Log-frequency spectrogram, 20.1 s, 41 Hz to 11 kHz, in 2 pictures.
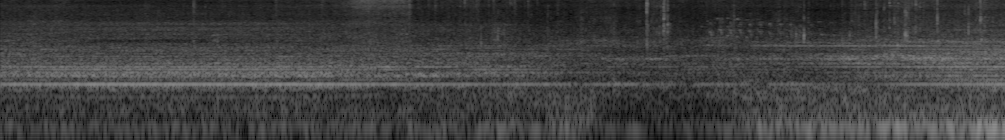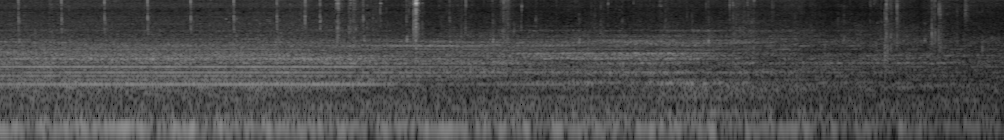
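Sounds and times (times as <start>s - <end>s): heater blower hum: 0.0s - 7.0s, 7.6s - 20.0s
low rumble: 0.0s - 20.0s
faint ticks: 6.4s - 20.0s.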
